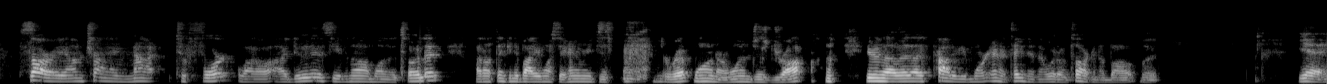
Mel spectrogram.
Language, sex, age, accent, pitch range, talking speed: English, male, 20-39, American, 125-150 Hz, 205 wpm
